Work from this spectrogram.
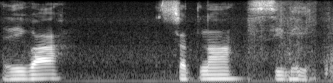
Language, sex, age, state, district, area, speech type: Hindi, male, 18-30, Uttar Pradesh, Sonbhadra, rural, spontaneous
